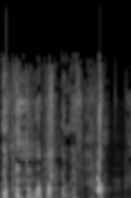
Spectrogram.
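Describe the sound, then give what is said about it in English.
A person imitates a dog barking, letting out a rapid run of about half a dozen yappy barks that fade into softer, breathy yips at the end. “Yeah, we ain't cats. We dogs.”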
